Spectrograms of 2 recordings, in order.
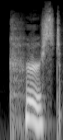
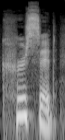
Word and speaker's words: cursed: about how to say cursed or cursed now both of them are possible when you put it in front of a noun we usually will put an extra syllable on it the cursed thing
